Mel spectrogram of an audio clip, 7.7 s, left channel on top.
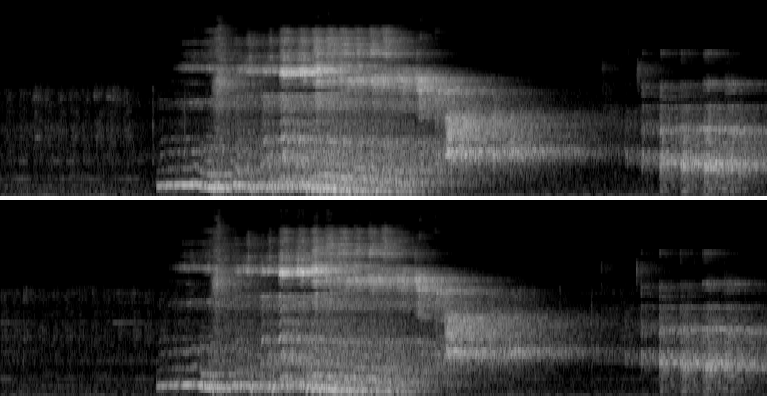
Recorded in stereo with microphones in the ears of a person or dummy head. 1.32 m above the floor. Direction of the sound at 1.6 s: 50° right (ahead or behind).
